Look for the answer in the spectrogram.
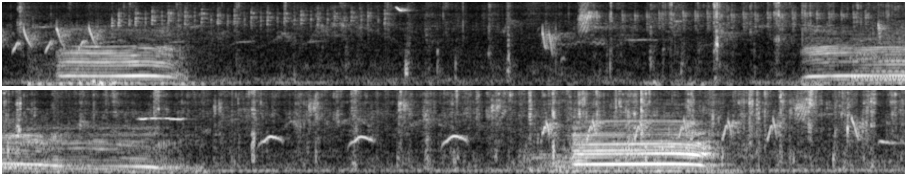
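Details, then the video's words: Tame village cattle running down a hill toward their pen; three drawn-out harmonic moos, two rising then falling in pitch, spaced a few seconds apart, with faint bird chirps and a low rumble underneath. "suara sapi moo"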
